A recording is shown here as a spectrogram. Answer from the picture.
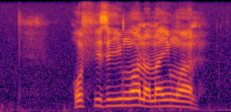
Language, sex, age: Tsonga, male, 24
